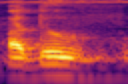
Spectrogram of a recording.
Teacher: جیسے یہاں پر ایک آیت ہے اِنَّهُ لَكُمْ عَدُوٌّ مُّبِينٌ، یہاں پر جو ریڈ میں ہے واو کا مخرج لوگ کیا پڑھتے ہیں؟ عدو، یعنی جو اوپر والے دانت ہیں سامنے کے وہ نیچے والے ہونٹ میں ٹچ ہو جاتے ہیں، عدو، جو کہ غلط ہے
